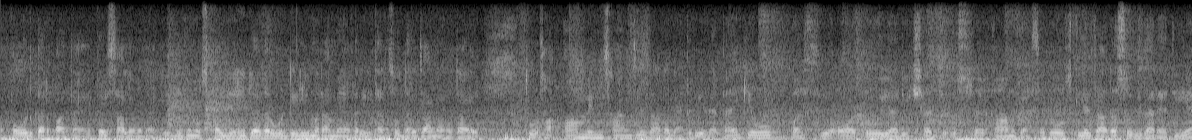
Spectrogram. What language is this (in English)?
Urdu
